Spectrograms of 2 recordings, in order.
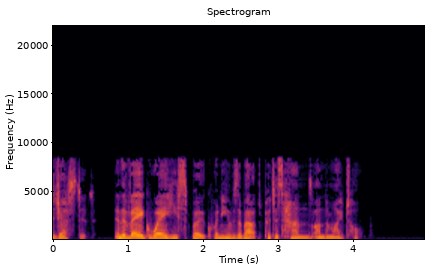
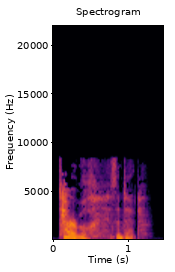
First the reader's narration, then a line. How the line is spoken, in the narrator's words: I murmured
